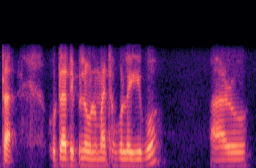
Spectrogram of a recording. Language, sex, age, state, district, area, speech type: Assamese, male, 18-30, Assam, Tinsukia, urban, conversation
